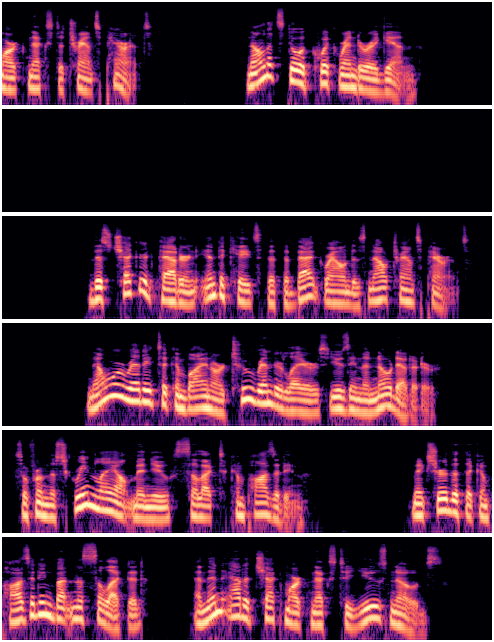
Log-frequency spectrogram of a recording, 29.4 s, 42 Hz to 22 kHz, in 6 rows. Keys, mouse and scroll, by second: 23.0 click, 28.5 click.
